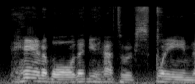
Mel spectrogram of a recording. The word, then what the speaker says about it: HNBL: Pronounced as Hannibal. – Yeah, exactly. Yes.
